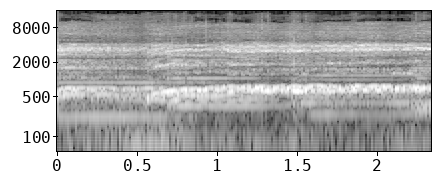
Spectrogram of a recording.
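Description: A female classical singer singing in operatic style, accompanied by a grand piano. About half a second in she starts a new, long held note with vibrato over sustained piano chords.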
